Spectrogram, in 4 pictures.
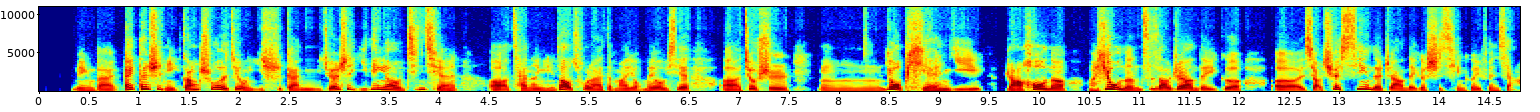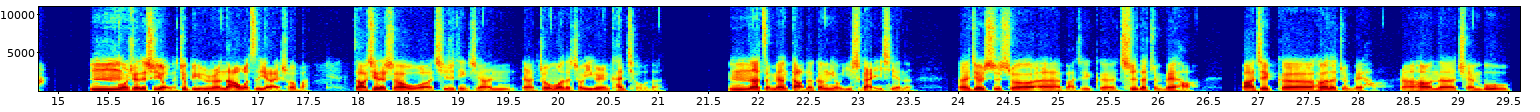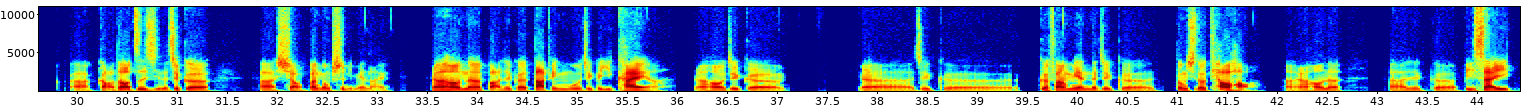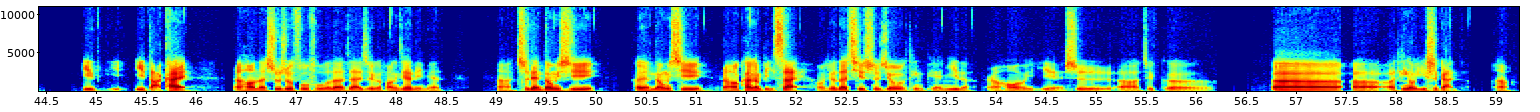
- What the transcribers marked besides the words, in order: none
- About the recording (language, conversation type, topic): Chinese, podcast, 能聊聊你日常里的小确幸吗？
